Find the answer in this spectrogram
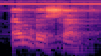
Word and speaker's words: embusen: And the word en, when it's said in this word, it's sometimes just pronounced as em.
